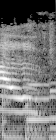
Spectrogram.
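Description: A cat gives one drawn-out meow, close and clear, with a brief wavering catch in the middle before it trails off. No one speaks.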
